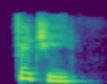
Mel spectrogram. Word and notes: veggie: British English

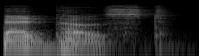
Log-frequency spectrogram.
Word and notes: bedpost: American English

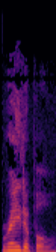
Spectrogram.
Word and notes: rateable: American English

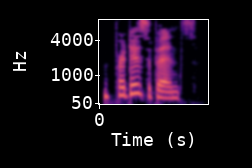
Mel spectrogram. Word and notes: participants: British English

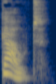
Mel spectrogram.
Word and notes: gout: British English

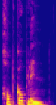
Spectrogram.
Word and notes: hobgoblin: British English

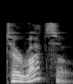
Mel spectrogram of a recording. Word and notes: terrazzo: British English

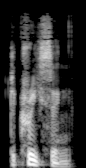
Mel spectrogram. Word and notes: decreasing: British English

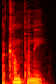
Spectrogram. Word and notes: accompany: British English

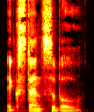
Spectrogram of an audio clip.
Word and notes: extensible: British English

